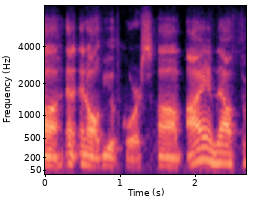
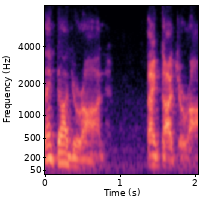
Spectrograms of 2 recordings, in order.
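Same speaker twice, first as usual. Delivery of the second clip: put-on deep, dark, creepy low voice; 4 semitones lower, 3 dB quieter than usual. Reading out what John Diller says, trying to do his voice. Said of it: "I'm trying to do John Diller's voice".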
